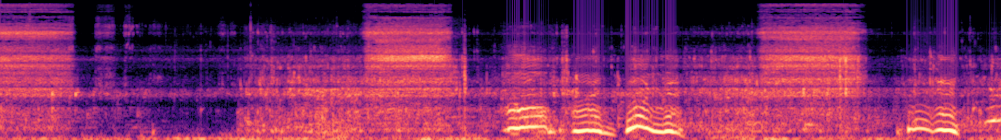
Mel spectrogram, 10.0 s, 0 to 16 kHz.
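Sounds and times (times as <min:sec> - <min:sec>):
inhale hiss through regulator: 0:00.0 - 0:01.3, 0:03.6 - 0:04.7, 0:07.6 - 0:08.7.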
